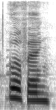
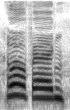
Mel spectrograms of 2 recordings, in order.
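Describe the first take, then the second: First: It is said in the speaker's normal voice. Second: It is said in a put-on character voice.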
